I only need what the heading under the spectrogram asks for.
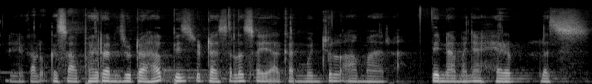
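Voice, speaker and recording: A middle-aged man giving an informal philosophy study lecture, telling lively stories with acted quotes. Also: medium pitch, normal speed, creaky. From Indonesia. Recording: music under long hall reverb.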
